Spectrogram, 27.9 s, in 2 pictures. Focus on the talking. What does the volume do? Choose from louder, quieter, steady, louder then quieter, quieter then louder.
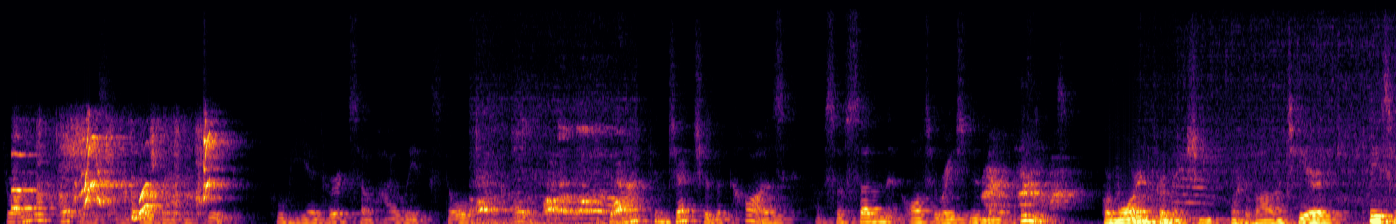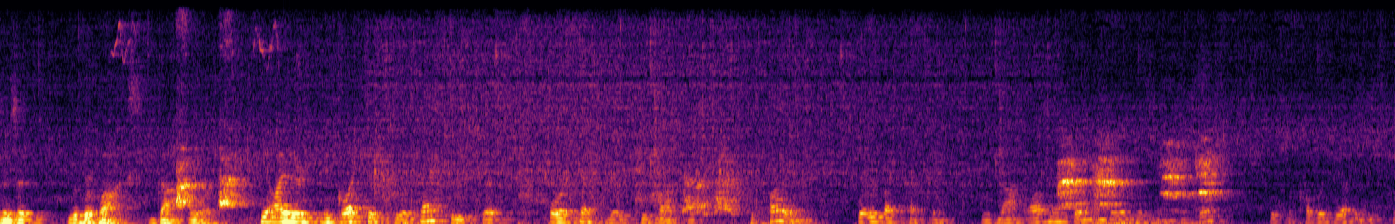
louder then quieter.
